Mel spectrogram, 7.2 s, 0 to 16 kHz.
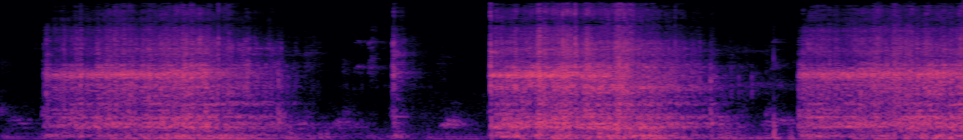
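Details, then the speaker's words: Salvaged Singer 201P sewing machine after cleaning filth from the bobbin case, top not yet cleaned; harsh, clattery whirring in bursts with a rattly metallic edge, rough and dry, likely needing oil. "I started firing it up and it goes like this sounds terrible in the heads sounds terrible in here"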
